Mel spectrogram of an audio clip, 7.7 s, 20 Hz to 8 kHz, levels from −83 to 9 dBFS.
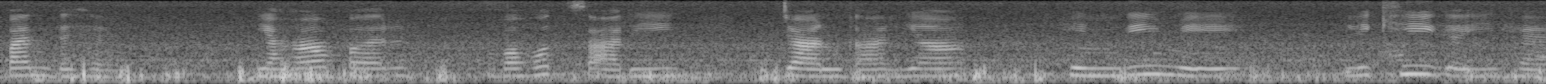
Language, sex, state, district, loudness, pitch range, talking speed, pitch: Hindi, female, Haryana, Jhajjar, -19 LUFS, 215-235 Hz, 95 wpm, 220 Hz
